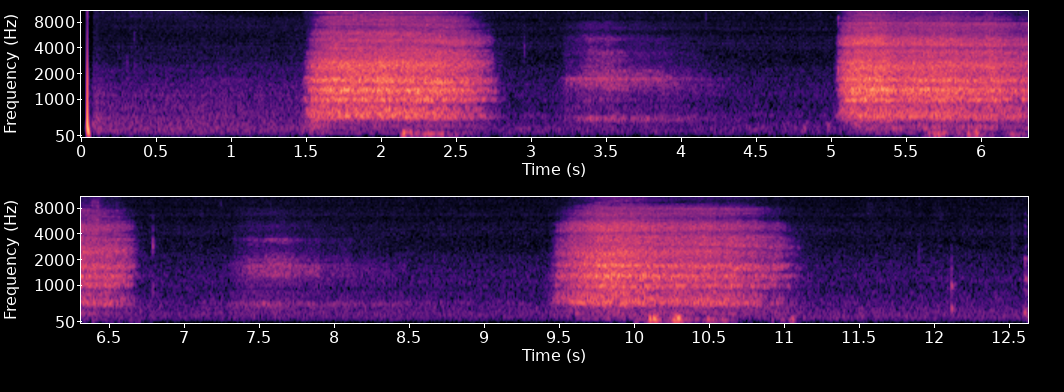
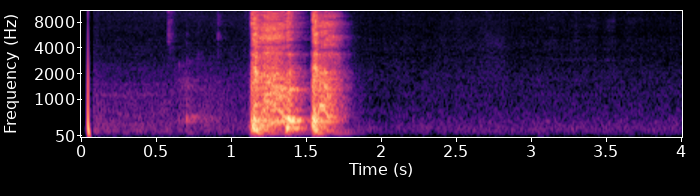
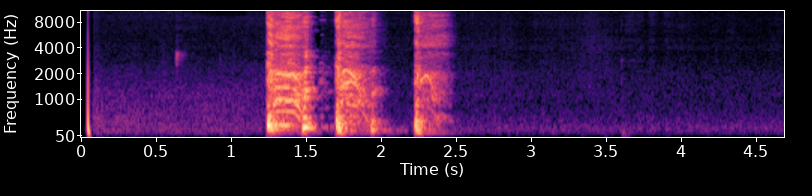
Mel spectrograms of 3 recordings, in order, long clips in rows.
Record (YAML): exhalation_length: 12.6 s
exhalation_amplitude: 8940
exhalation_signal_mean_std_ratio: 0.48
cough_length: 4.0 s
cough_amplitude: 29887
cough_signal_mean_std_ratio: 0.28
three_cough_length: 4.7 s
three_cough_amplitude: 28846
three_cough_signal_mean_std_ratio: 0.28
survey_phase: beta (2021-08-13 to 2022-03-07)
age: 18-44
gender: Male
wearing_mask: 'No'
symptom_runny_or_blocked_nose: true
symptom_sore_throat: true
symptom_diarrhoea: true
symptom_fatigue: true
symptom_fever_high_temperature: true
symptom_headache: true
symptom_onset: 4 days
smoker_status: Never smoked
respiratory_condition_asthma: false
respiratory_condition_other: false
recruitment_source: Test and Trace
submission_delay: 3 days
covid_test_result: Positive
covid_test_method: RT-qPCR
covid_ct_value: 25.3
covid_ct_gene: ORF1ab gene
covid_ct_mean: 25.4
covid_viral_load: 4700 copies/ml
covid_viral_load_category: Minimal viral load (< 10K copies/ml)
